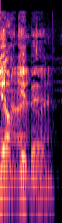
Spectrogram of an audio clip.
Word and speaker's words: Jorge Ben: Jorge Ben. York ben, voilà. – La vraie prononciation.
